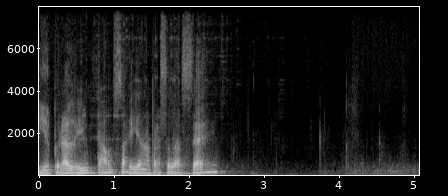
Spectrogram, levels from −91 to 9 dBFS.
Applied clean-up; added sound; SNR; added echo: neural separator model SepFormer DNS4.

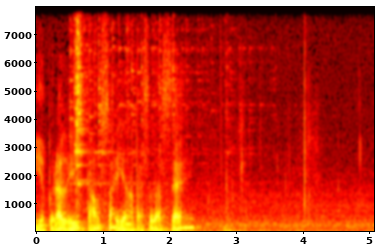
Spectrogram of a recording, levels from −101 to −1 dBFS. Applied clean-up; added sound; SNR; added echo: none; Wind chime; 13 dB; none.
